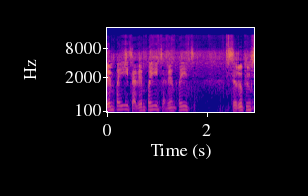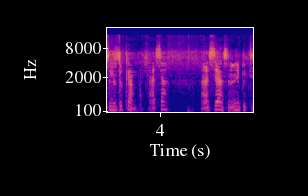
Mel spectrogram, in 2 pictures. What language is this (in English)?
Lithuanian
